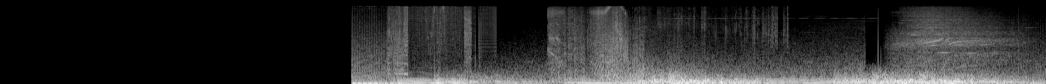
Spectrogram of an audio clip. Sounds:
Music

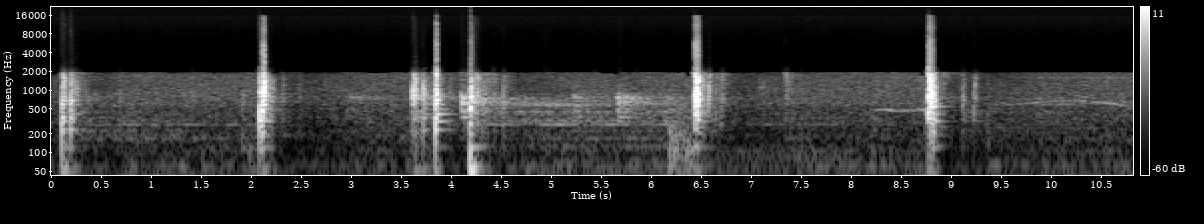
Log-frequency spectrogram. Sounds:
popping popcorn

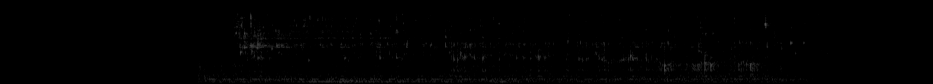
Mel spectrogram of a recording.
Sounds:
Drip

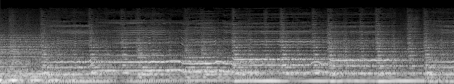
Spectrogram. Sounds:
Music

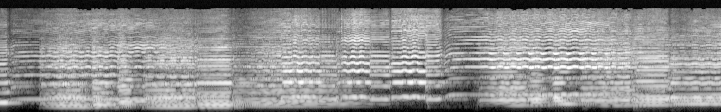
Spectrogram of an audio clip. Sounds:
Cello, Bowed string instrument, Violin

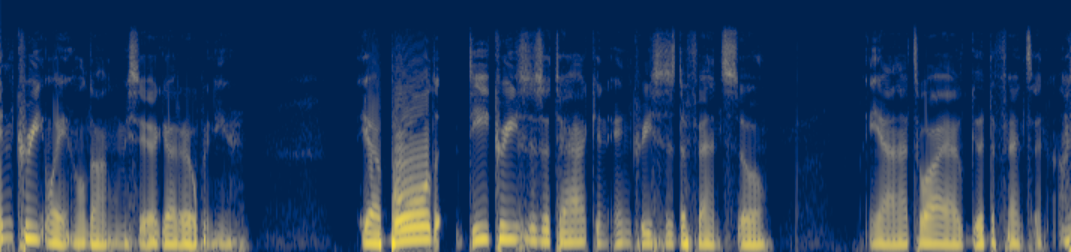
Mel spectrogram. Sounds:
Speech

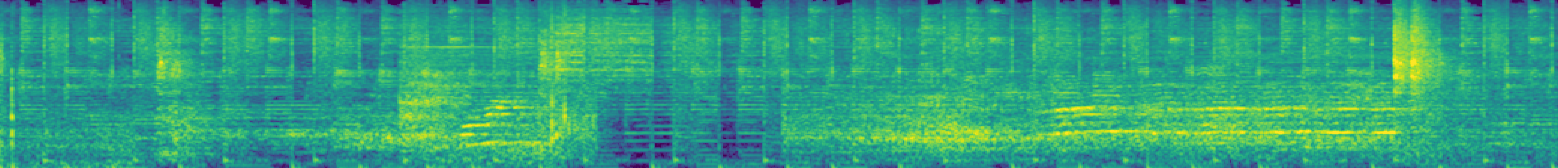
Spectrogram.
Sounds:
skateboarding

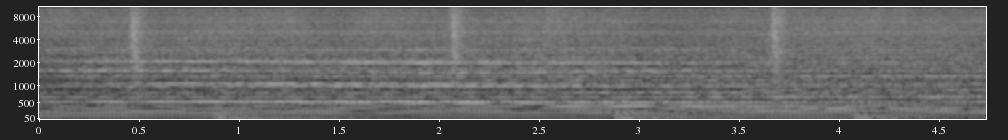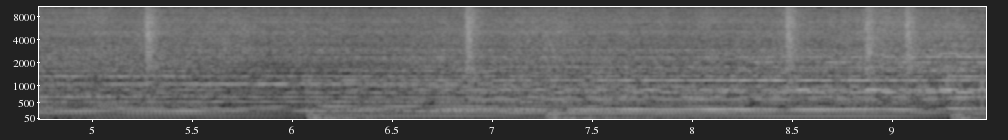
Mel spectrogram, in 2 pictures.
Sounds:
Music

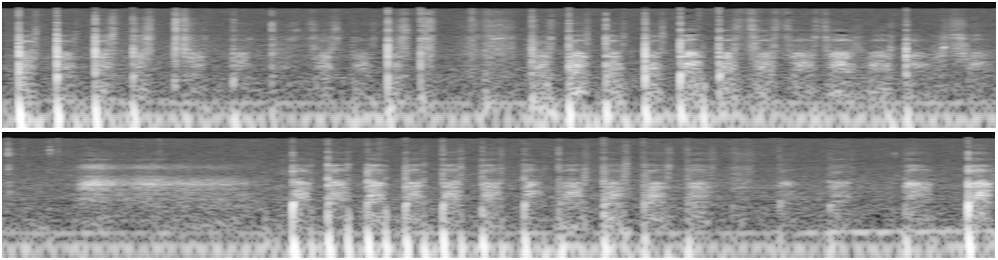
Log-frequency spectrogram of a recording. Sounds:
Whispering

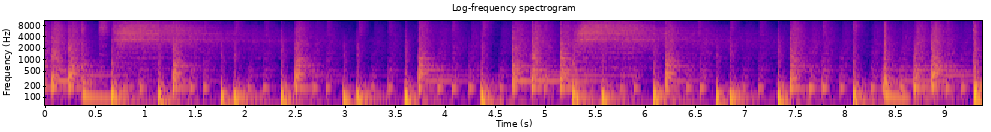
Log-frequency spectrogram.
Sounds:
playing bass drum

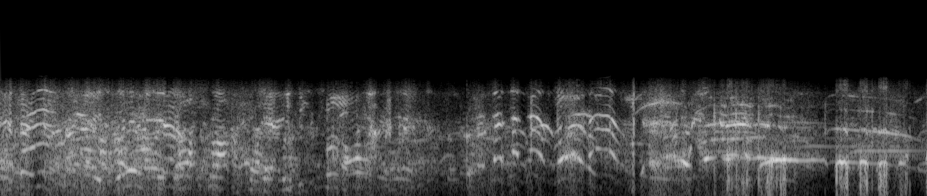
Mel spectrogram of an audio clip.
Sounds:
Speech, Run

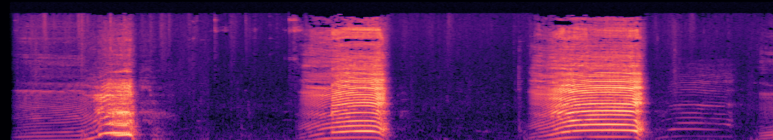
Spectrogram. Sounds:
cattle

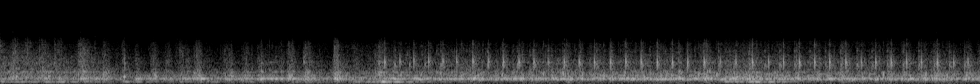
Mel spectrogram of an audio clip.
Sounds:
Musical instrument, Music, Drum, Percussion

